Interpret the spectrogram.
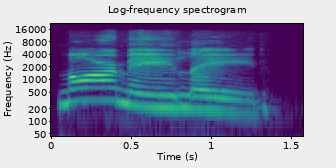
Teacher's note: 3 syllables. We say marmalade because that middle syllable is unstressed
